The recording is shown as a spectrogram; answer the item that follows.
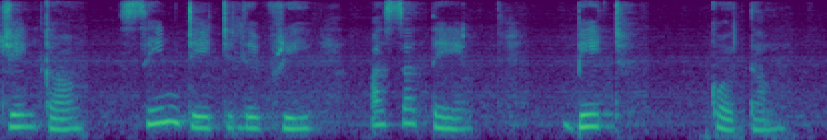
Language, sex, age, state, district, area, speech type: Goan Konkani, female, 30-45, Goa, Salcete, rural, spontaneous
